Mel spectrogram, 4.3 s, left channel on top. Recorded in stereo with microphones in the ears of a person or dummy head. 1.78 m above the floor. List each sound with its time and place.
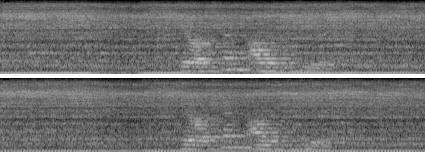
0.0 s an engine running: 10° left (ahead or behind), 1.3 m
1.8 s a woman speaking: 5° right (ahead or behind), 0.8 m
